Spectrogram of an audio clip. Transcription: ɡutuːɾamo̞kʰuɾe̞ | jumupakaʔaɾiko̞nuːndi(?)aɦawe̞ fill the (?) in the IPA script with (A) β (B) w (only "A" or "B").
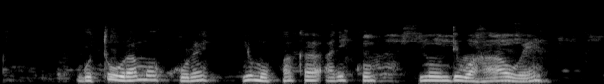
B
